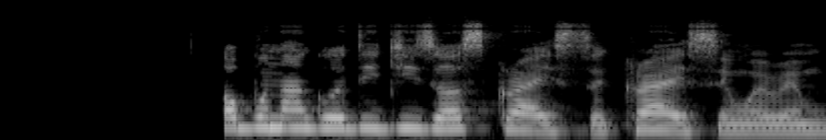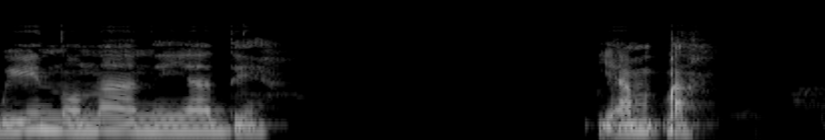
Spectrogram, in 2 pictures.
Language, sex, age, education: Igbo, female, 15-29, tertiary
